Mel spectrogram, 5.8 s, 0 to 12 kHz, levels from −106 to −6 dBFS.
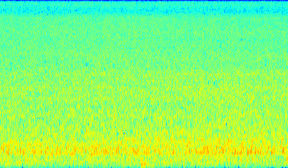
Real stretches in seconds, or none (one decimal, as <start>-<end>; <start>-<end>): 0.0-1.9; 2.6-4.9

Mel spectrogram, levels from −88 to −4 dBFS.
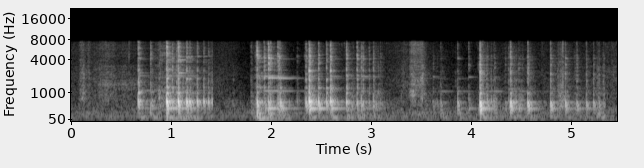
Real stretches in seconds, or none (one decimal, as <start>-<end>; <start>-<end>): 0.0-5.5

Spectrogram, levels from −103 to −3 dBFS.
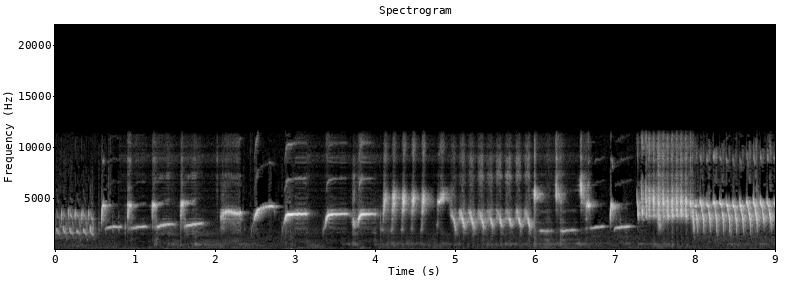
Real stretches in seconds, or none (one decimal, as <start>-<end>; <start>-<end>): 0.0-0.8; 2.3-3.0; 6.7-7.4; 8.0-9.0

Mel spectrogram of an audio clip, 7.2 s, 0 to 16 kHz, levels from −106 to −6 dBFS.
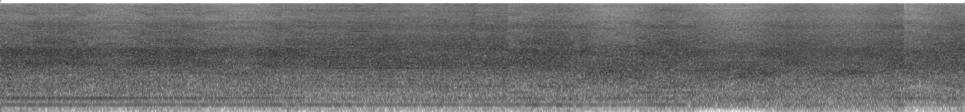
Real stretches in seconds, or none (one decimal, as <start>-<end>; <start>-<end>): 0.0-5.2; 6.7-7.2

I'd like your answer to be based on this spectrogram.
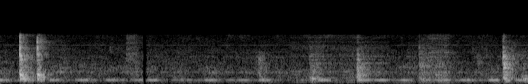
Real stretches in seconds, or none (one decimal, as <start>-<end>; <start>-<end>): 0.0-2.9; 3.9-5.3

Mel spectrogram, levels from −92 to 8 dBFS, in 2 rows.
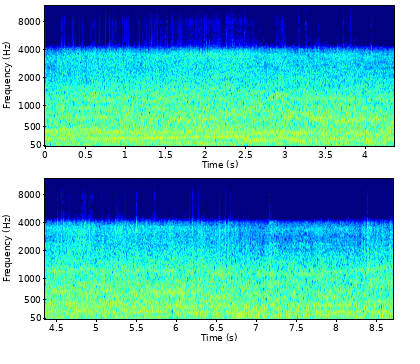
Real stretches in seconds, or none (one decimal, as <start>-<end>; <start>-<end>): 0.0-2.1; 6.0-7.2; 8.2-8.7

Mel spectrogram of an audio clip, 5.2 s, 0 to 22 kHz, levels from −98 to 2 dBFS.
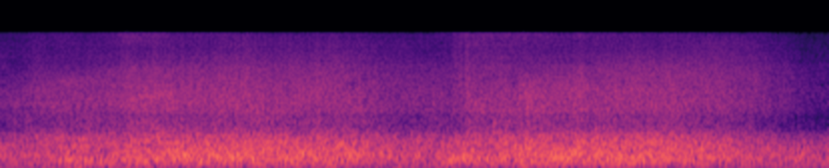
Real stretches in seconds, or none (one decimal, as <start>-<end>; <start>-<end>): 1.1-5.2

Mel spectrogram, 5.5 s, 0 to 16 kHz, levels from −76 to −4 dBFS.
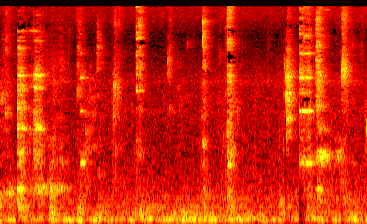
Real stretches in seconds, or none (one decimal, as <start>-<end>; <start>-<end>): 0.0-5.5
